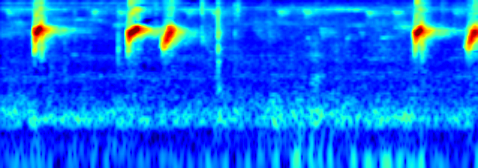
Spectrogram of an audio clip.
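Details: Red-whiskered bulbul with a 'standard' voice: short, bright, downslurred chirps, single or in quick pairs, spaced about a second apart, with a soft low hum underneath.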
